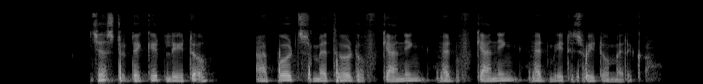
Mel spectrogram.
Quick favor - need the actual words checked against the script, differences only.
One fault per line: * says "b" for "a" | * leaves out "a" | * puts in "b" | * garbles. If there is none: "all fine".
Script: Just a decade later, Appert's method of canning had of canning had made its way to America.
all fine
